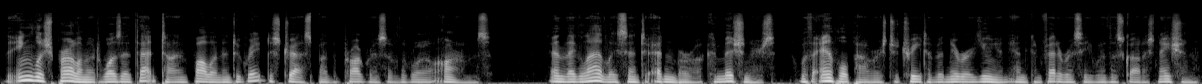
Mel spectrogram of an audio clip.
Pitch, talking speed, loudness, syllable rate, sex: 115 Hz, 200 wpm, -19 LUFS, 5.7 syllables/s, male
